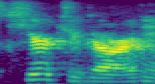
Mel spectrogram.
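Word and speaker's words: Kierkegaard: No, I looked it up in uh a sound pronunciation lesson. It was Kirchugard in English. Anyway, anyway, past the pronunciation part. So Saurin Saurin Kirkagard actually wrote uh quite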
